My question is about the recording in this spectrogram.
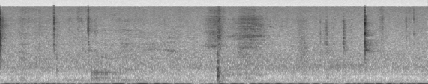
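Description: Scattered light clicks and taps of hands handling wiring and small hardware on top of a motorcycle engine, with one sharper knock about two seconds in.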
